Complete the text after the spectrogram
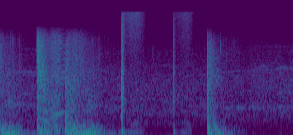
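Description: Heavy blows land with thuds.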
